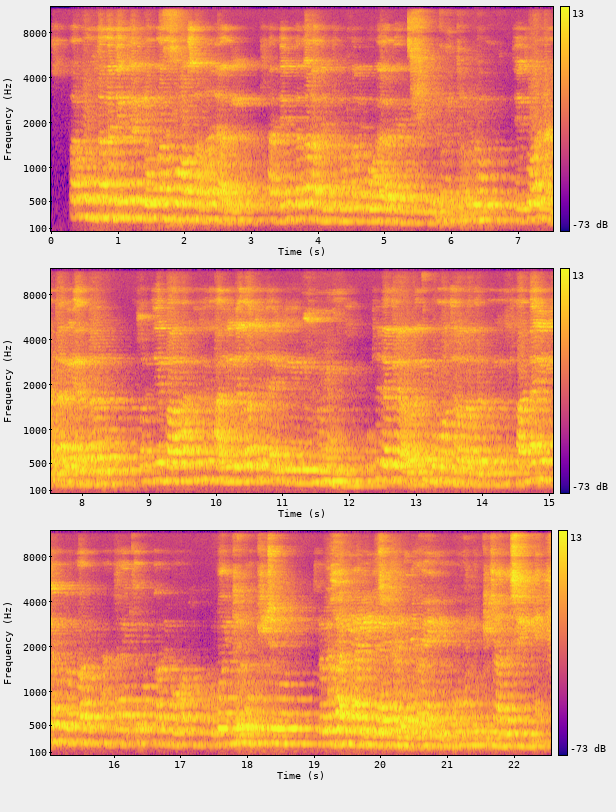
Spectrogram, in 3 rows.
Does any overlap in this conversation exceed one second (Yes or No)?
Yes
